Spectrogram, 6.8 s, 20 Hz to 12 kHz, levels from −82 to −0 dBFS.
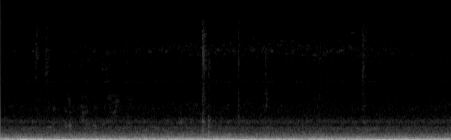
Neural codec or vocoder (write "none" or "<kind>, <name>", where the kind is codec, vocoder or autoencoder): none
